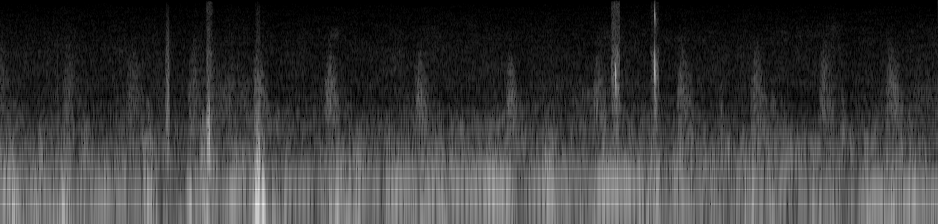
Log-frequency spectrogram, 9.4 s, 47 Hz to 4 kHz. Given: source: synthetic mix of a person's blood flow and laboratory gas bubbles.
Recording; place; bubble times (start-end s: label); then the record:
Doppler ultrasound of blood flow; subclavian vein
2.06-2.13 s: bubbles
6.12-6.21 s: bubbles
6.51-6.59 s: bubbles
From the record:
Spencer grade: 2 (many but less than half of the cardiac periods contain bubble signals, singularly or in groups); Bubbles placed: anywhere in the cardiac cycle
